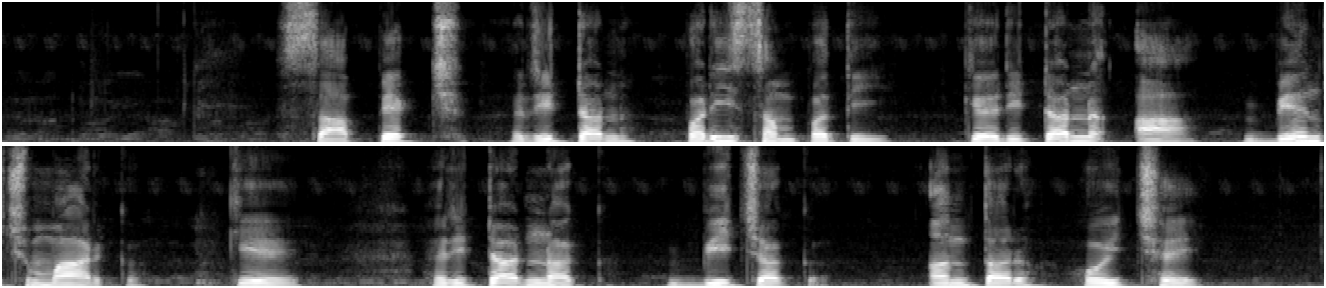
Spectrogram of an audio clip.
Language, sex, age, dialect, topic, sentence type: Maithili, male, 18-24, Eastern / Thethi, banking, statement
